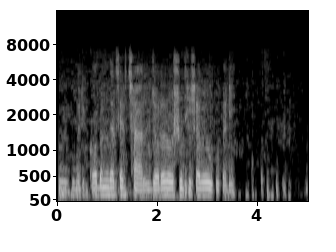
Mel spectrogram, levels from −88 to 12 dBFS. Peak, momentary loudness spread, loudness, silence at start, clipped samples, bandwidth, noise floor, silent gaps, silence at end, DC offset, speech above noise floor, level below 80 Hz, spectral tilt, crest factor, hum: -4 dBFS; 21 LU; -19 LUFS; 0.05 s; under 0.1%; 7.2 kHz; -43 dBFS; none; 0.35 s; under 0.1%; 25 dB; -58 dBFS; -7 dB/octave; 16 dB; none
